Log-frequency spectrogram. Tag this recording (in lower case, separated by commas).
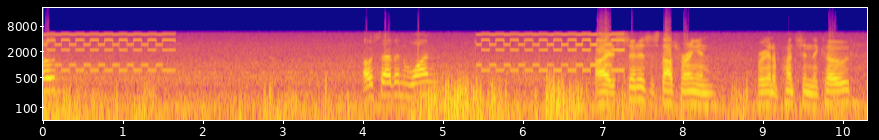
ringtone, speech, telephone bell ringing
